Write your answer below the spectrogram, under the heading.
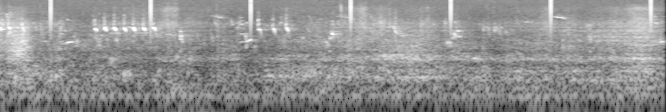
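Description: Small birds chirping here and there, with a quick run of high chirps about a second in. A short rush of noise comes right at the start.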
